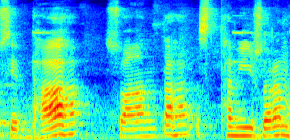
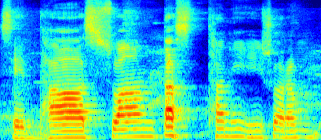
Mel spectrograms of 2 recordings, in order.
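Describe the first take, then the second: First: The words are split with breaks between them. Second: The words run together without any break. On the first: Extra syllable length is added to the verse. The speaker calls it wrong. "इसका उच्चारण यदि हम अलग अलग करते हैं" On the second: The verse keeps its correct syllable count. The speaker calls it right. "इसलिए इसको ऐसे पढ़ेंगे, एक साथ"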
